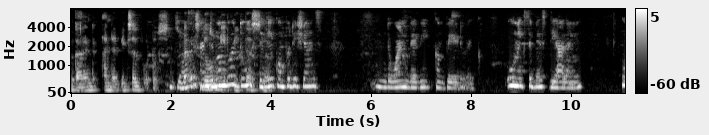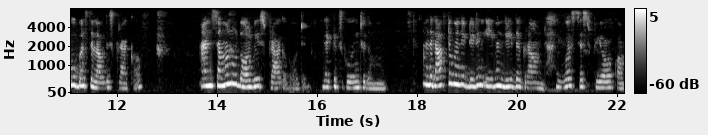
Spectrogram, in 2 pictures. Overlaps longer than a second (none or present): present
